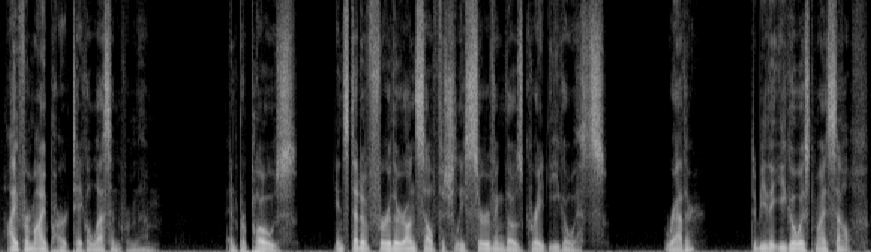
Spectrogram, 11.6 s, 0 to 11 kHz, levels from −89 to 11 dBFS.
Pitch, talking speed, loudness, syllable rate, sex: 90 Hz, 130 wpm, -19 LUFS, 4.5 syllables/s, male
